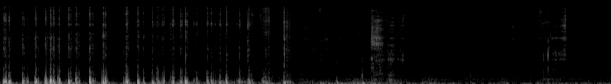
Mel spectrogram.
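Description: A small, solid yellow wax crayon held in the fingertips is scraped with a white ceramic knife, so yellow wax crumbs fall onto the fingers. Quick, dry scraping strokes with a low thump come rapidly for about three seconds, then thin out into softer, scattered scratches with occasional bright hiss.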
